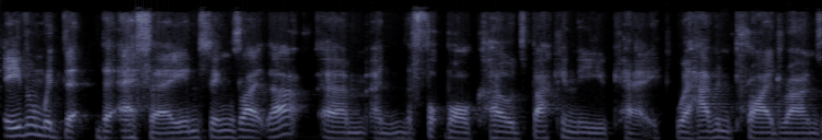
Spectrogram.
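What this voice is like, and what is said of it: British English accent. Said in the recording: “as you can probably tell from my accent, I'm British. I grew up in England.”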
